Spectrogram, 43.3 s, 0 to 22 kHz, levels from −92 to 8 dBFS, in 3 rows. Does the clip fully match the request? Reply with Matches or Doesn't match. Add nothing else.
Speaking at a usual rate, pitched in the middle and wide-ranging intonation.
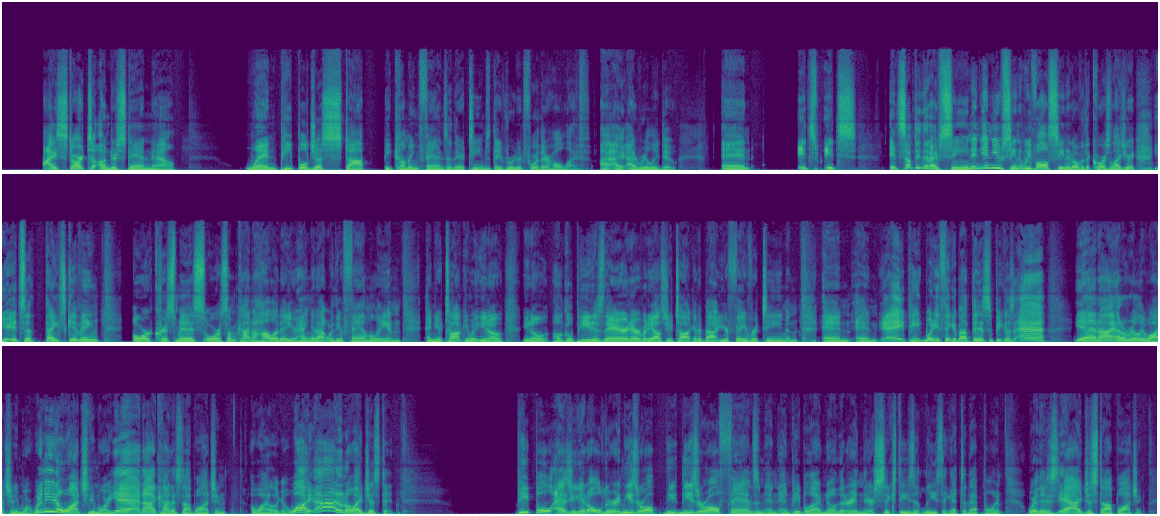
Doesn't match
